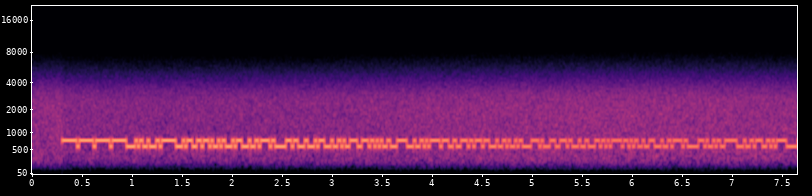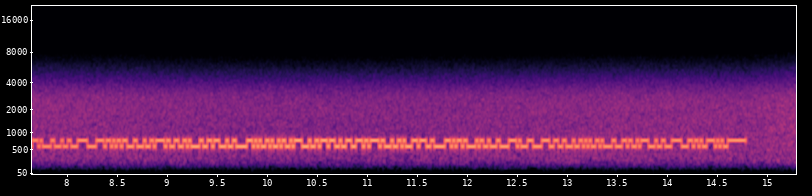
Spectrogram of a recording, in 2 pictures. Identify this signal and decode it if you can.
RTTY (45.45 baud, 170 Hz shift), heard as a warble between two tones, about 670 Hz centre, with radio static. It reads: HPDH KTAH BCSM XUCQ DOZC NXJL KTDV UXTE MOJA KIEP TSDG QLCK ZUTF OZOI SENG MNBS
